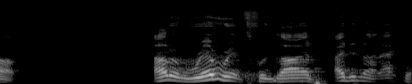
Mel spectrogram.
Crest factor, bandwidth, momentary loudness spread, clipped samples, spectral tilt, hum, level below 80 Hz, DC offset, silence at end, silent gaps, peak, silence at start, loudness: 20 dB; 13.5 kHz; 16 LU; under 0.1%; -6 dB/octave; none; -56 dBFS; under 0.1%; 0 s; 0.28-1.51 s; -12 dBFS; 0 s; -31 LUFS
